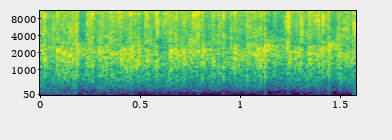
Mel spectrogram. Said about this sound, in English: Finally, after all these years, I got some applause.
